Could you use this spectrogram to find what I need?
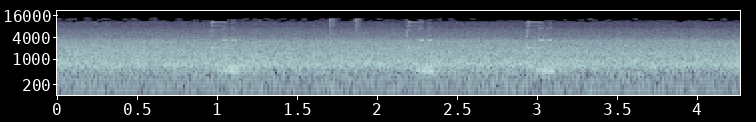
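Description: Short electronic menu beeps sound a few times.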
